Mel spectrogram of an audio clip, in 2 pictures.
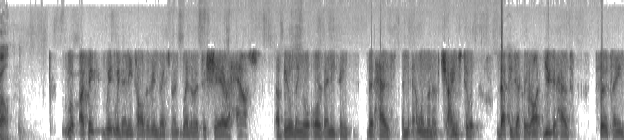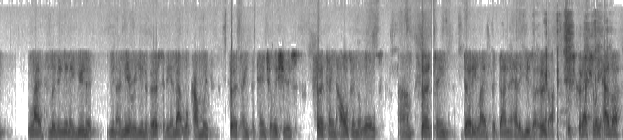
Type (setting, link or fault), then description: link, phone line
